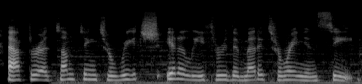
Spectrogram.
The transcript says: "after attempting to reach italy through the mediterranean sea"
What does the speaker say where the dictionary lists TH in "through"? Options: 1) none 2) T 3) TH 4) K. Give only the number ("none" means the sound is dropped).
3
